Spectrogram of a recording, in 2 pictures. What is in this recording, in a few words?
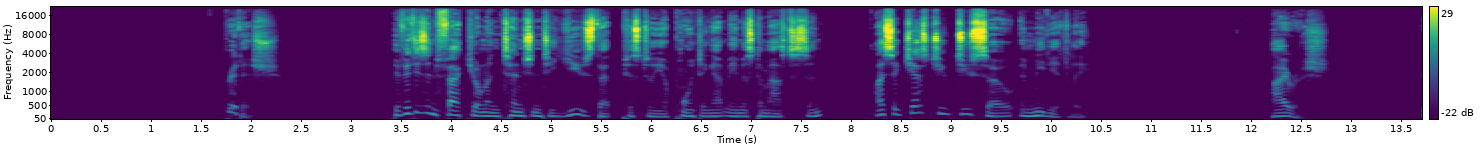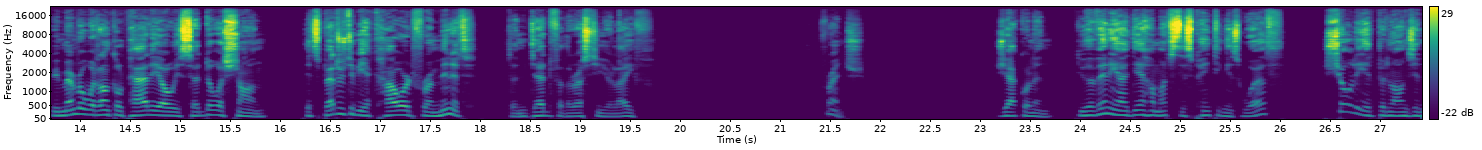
Accents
